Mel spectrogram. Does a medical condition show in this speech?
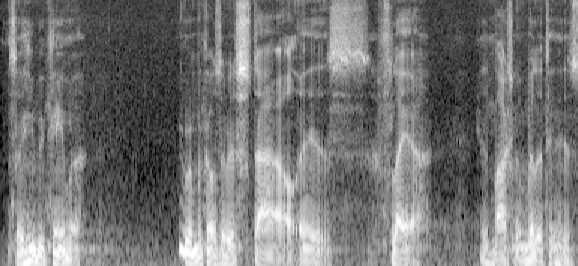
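Yes: Parkinson's disease; first noticed through falls while walking, diagnosed by specialist, severe difficulty rising from chair, ignored about a year; recent diagnosis, dopamine medication four times daily, physical and occupational therapy, big stretches, exaggerated movements; speech therapy.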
